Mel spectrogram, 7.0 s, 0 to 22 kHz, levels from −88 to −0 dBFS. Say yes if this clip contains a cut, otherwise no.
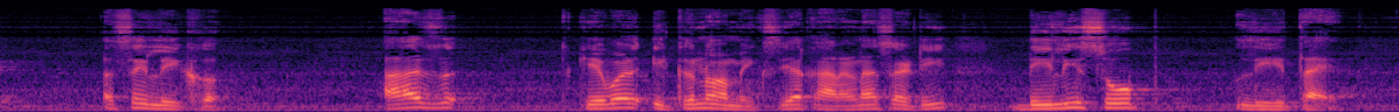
no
